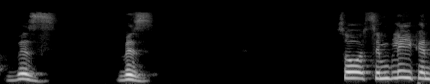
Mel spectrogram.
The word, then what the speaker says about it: vis: pronounced as v ez viz okay in spelling it is yes but is in pronunciation it is z viz viz so simply you can Remember we know think of the video.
